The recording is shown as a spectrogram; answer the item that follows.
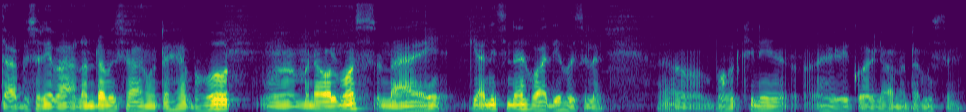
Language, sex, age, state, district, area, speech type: Assamese, male, 18-30, Assam, Nagaon, rural, spontaneous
